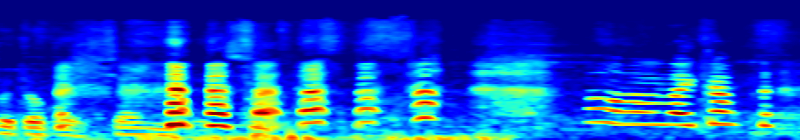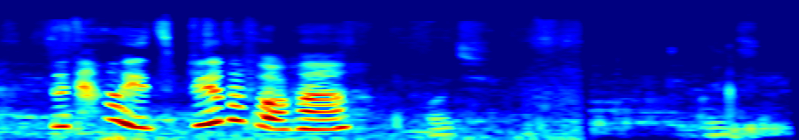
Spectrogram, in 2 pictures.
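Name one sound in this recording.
A man laughs and talks cheerfully nearby.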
